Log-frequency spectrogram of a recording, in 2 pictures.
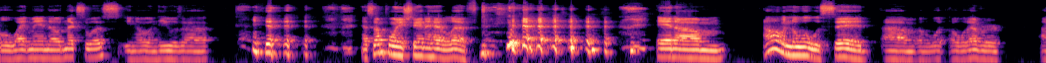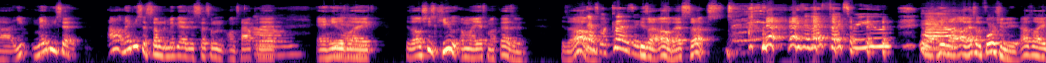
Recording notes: Pardon the audio. It was stripped from the video. Microphones weren't cooperating well in this new setting.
